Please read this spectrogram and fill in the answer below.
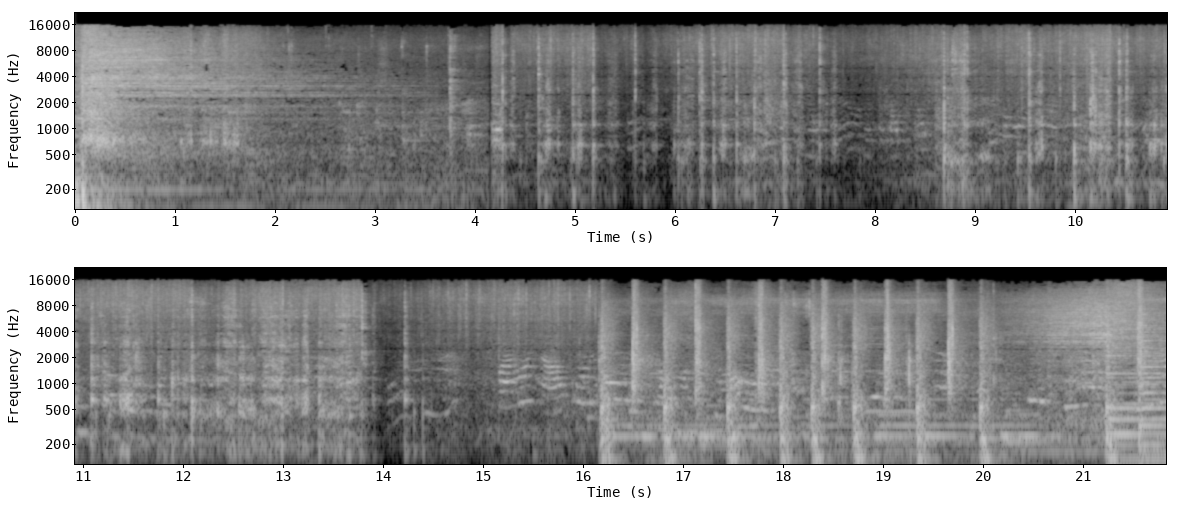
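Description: A spatula stirring and scraping sliced onions frying in fat in a nonstick cooker pot, with irregular scrapes and clicks over a light sizzle. Background music fades out at the start and comes back loudly about four seconds before the end.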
